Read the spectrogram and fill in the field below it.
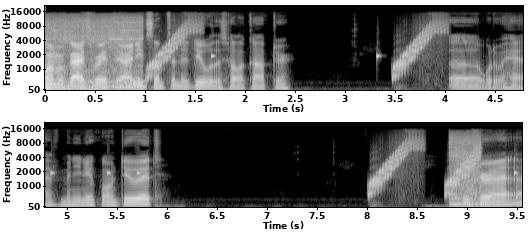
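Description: Game menu sounds chime and whoosh.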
